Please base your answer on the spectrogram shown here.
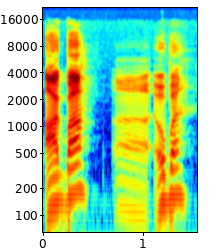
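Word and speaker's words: Ogbah: tagged yeah well we know the Allen Emanuel agba Oba is how you say his name um and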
